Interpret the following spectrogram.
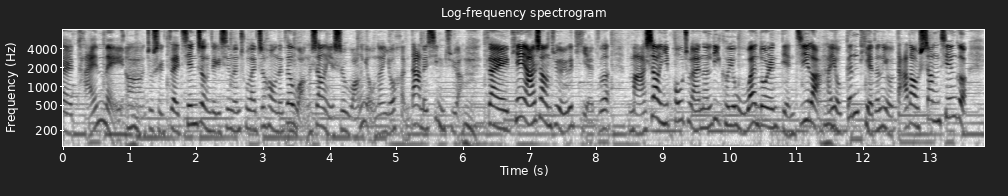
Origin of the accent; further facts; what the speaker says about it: China; 那是我们中国人可能去国外的难，国外呢来咱们中国也不容易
